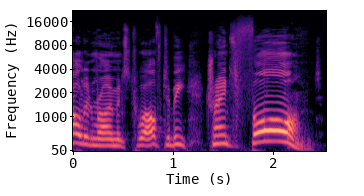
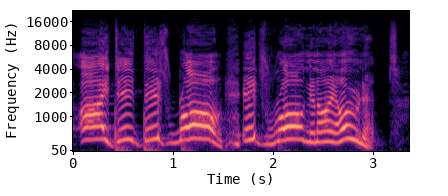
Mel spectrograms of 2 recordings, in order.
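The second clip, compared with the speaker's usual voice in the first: a higher, louder, slow admission of fault; a heartfelt confession, slow and raised; slow earnest confession; 8 semitones higher, 6 dB louder, slower than usual. Shown as a demonstration. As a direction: lean into every word and own it. Modelled confession, heavy and earnest.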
